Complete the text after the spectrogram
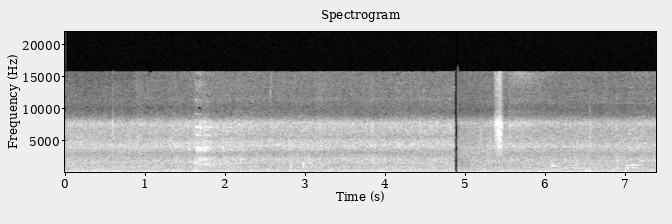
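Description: Waves churn and rush against a ship's hull with a steady roar.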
